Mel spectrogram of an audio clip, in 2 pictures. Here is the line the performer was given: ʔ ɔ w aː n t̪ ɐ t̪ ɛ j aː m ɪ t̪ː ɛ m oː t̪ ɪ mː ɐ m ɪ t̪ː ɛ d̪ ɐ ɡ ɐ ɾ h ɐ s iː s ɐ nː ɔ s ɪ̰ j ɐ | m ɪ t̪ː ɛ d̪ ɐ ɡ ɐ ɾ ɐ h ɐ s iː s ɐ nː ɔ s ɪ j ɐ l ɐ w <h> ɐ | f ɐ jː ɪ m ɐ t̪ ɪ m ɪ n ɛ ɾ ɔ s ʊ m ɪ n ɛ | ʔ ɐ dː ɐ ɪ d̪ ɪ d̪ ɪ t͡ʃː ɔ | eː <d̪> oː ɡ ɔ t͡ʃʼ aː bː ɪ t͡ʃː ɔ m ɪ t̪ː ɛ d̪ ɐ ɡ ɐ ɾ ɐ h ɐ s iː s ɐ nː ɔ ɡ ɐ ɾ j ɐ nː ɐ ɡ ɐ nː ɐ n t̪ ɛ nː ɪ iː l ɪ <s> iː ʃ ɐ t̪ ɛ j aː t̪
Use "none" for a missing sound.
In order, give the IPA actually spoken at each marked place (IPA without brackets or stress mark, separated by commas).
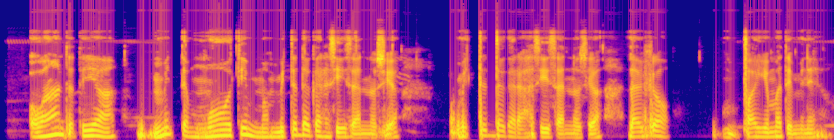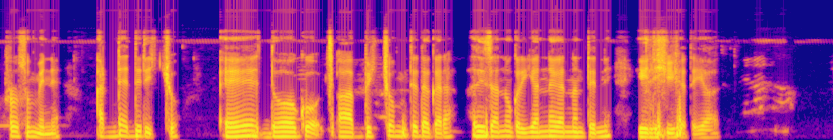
ʃ, d̪, ʃ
